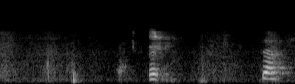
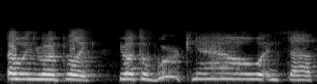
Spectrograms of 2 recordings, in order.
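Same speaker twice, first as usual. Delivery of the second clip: stern dad; 6 dB louder than usual. Retold or imitated. Acts out dad ordering her to work.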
